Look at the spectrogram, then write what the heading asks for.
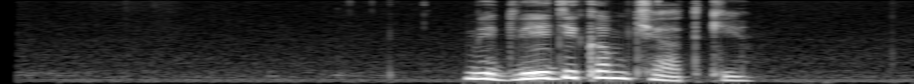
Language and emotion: Russian, neutral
